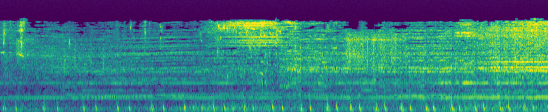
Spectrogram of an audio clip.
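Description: Sound design of low throbbing pulses, several a second like a heartbeat, over a steady hum. It grows louder towards the end and cuts off suddenly.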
